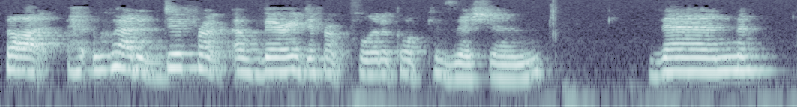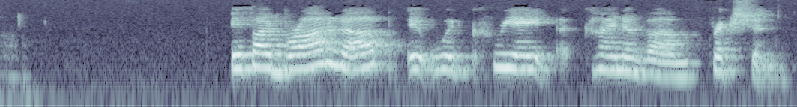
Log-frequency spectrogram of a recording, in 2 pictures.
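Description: In a relaxed interview, a Polish woman answers thoughtfully but loosely, frequently starting her sentences over. She speaks a little slowly in a fairly high pitch, and the dull audio carries an echoey room.

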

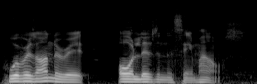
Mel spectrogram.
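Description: A man with an average-pitched voice hosts a casual chat. He talks in loose, slangy, bro-like phrases, and the recording is close and dry. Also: moderate pace, clean tone, no room sound, highs cut off. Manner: slangy, colloquial, bro-like banter. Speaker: podcast host.

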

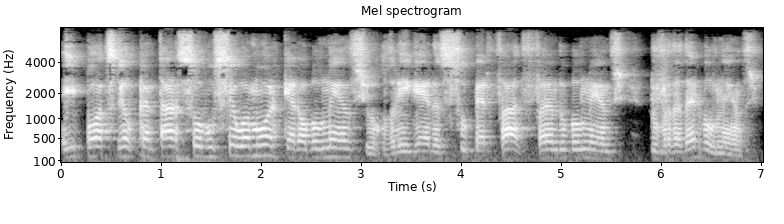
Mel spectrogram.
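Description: Guy from the algarve chatting about old times, really bright sharp voice, lots of fillers, easygoing. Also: mid-range voice, brisk, rough recording. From Algarve, Portugal. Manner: conversational, with fillers and asides. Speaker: guest musician. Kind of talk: interview recollection.

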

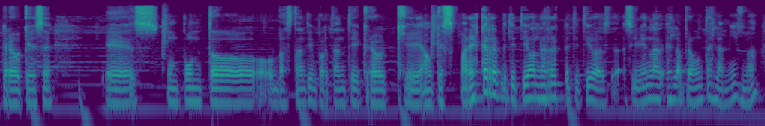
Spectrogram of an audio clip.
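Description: A man from El Salvador with a Salvadoran Spanish accent, hosting a podcast in a relaxed, conversational monologue with fillers and light chuckles. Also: on the low side, normal speed, vocal fry, faint music behind. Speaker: podcast host.

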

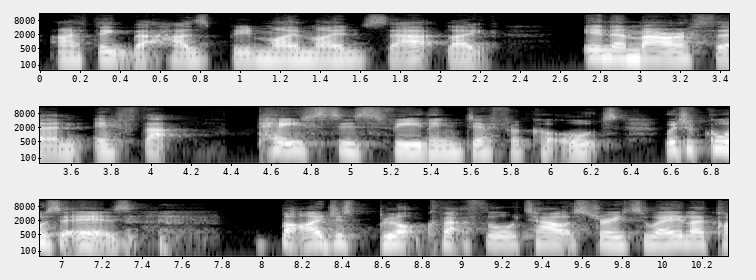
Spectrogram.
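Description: A young woman talks as a podcast guest in a loose, chatty way, her sentences full of fillers and quick asides. Her voice is bright and forward, and the close mic leaves it dry with no room sound. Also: fairly low pitch, dry recording. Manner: chatty, lots of "like" and "um", laughs easily. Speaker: guest runner. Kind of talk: casual podcast interview.

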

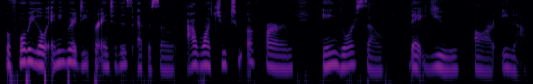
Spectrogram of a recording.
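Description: A woman's voice: deep voice, moderate pace, gravelly, warm tone, no room sound. An American woman hosting an inspirational podcast in a conversational, earnest and affirming way, with a preacher's emphasis and repetition.

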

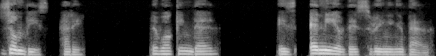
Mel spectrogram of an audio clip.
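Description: Slow, breathy, caring nun. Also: female voice, low-pitched, dark tone, no room sound, studio quality. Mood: measured, reproving. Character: shaken but caring, gently reproving nun. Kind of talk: audio drama acting.

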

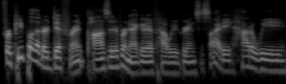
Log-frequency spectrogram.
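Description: Male host for a conversational interview: dry close sound, animated delivery, lots of "um" and restarts. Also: fairly low pitch, fast, no echo. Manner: thinks aloud with many fillers and restarts. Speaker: podcast host.

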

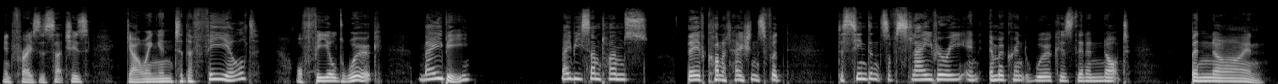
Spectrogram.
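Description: A prissy, preachy campus administrator, put on by a New man, reads a memo in a high, drawn-out sing-song. The voice sits far above his own and stretches its words slowly. It sounds close and dry. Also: expressive, darkish tone, no echo. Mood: mocking.

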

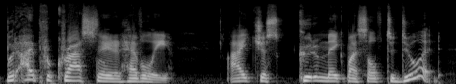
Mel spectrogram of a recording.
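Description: A man's voice: a little high, expressive, moderate pace. Earnest Russian-accented man hosting a podcast. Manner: earnest, personal, reflective. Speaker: podcast host. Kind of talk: solo podcast introduction.

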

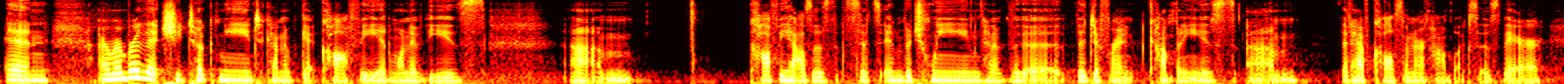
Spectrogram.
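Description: A young woman, a guest in a casual interview, speaks in a low, gravelly voice. She talks thoughtfully, with many "um"s and restarts. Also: fairly even intonation, moderate pace. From born in India, grew up in Memphis, Tennessee. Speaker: guest, entrepreneur.

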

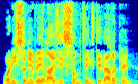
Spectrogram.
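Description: A man hosting a casual football podcast chat, talking in a relaxed way and laughing often. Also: on the high side, rapid-fire. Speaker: podcast host.

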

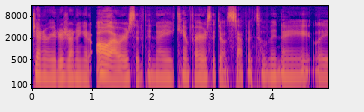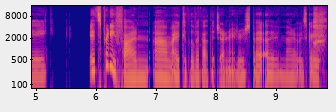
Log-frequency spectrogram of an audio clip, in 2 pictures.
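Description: A woman co-hosting a podcast, chatting casually about her week and often dropping into quiet asides. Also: lowish voice, level tone, normal speed, creaky, dry recording. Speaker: podcast co-host. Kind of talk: casual chat.

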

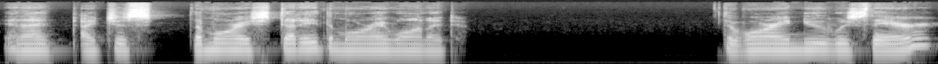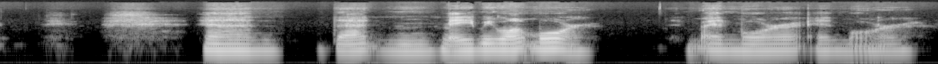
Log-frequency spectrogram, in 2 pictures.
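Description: Brief: low gravelly woman, unhurried heartfelt recollection, dry close sound. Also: level tone, darkish tone, no room sound. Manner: slow, heartfelt, repeating phrases. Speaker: teacher sharing her experience. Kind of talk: reflective podcast talk.

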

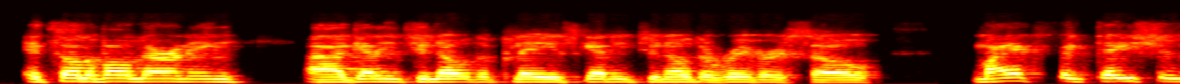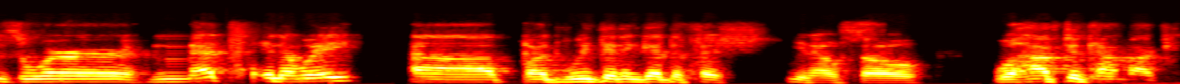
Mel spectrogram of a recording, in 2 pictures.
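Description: A young man from Argentina answers questions in relaxed, measured speech, filling gaps with "uh" and "you know". His audio is a little dull and lo-fi. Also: medium pitch. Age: young adult. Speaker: guest angler. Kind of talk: casual interview chat. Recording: slightly dull lo-fi sound.

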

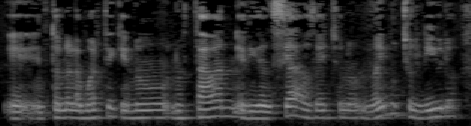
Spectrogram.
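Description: A man co-hosting a podcast, reading passages from a book in a measured way, then hesitating as he comments in his own words. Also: mid-range voice, gravelly, mellow. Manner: measured reading, hesitant when speaking freely. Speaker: podcast co-host.

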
